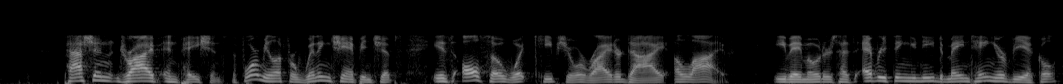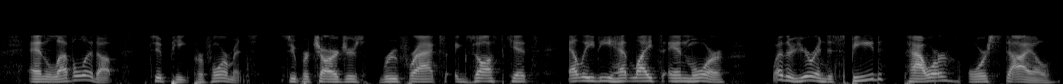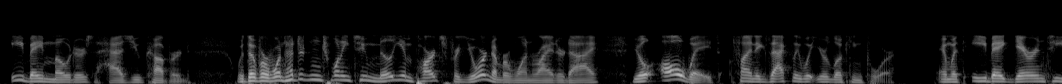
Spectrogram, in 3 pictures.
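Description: Packet loss with pitch repetition occurs at 19.98 to 20.01 s and again at 31.38 to 31.41 s. Each 30 ms gap, consistent with a single lost packet, is bridged by repeating the last pitch period, giving a brief held, buzzy tone over the band-limited telephone sound of the G.711 coding.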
